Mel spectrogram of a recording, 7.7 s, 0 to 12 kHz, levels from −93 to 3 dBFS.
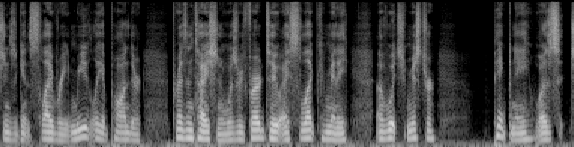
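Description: No technical faults can be heard anywhere in the recording. There are no events to place in time.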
